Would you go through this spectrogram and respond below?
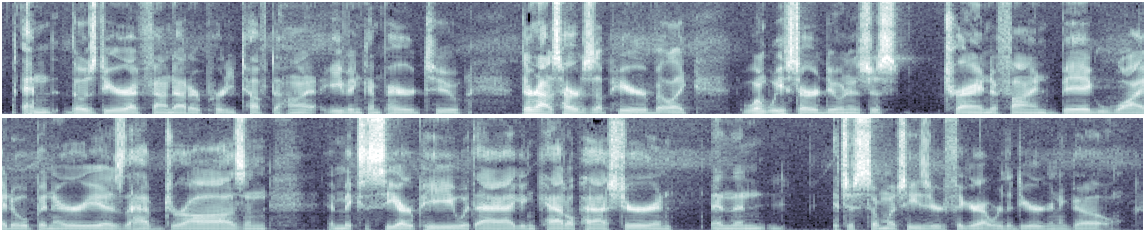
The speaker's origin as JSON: {"language": "English", "town": "Albia", "region": "Iowa", "country": "United States", "tie": "born or raised there", "said": "I grew up hunting in South Central Iowa down by Albia"}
